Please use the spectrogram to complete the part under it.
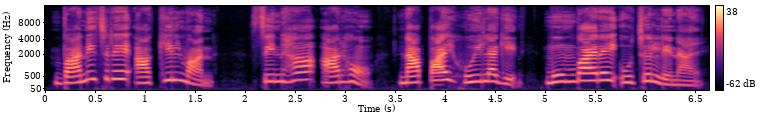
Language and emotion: Santali, neutral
